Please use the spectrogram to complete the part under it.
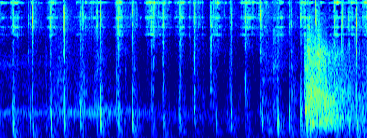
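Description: Horses' hooves clip-clop as a group of soldiers rides, a steady, rhythmic patter of many hoofbeats that gives way to a louder, noisy burst near the end.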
